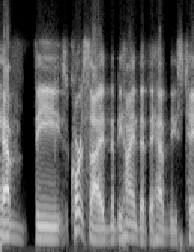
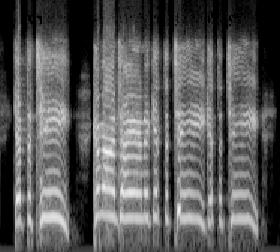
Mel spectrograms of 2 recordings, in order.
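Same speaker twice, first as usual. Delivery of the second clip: shrill, very high, drawn-out cheering shout; 6 dB louder than usual. Retelling yelling at a player arguing with the ref: retelling own yell. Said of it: "And I yelled".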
